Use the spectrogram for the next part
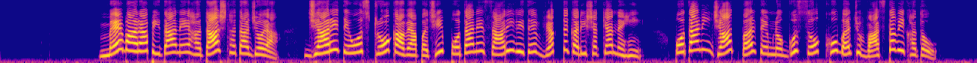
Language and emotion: Gujarati, angry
